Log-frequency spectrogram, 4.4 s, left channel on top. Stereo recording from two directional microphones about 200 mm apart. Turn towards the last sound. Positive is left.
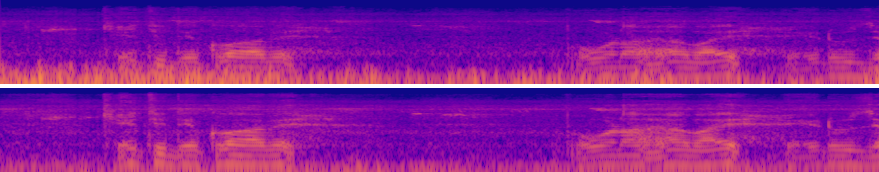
turn(degrees=-15)  # may be behind; listen again after turning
